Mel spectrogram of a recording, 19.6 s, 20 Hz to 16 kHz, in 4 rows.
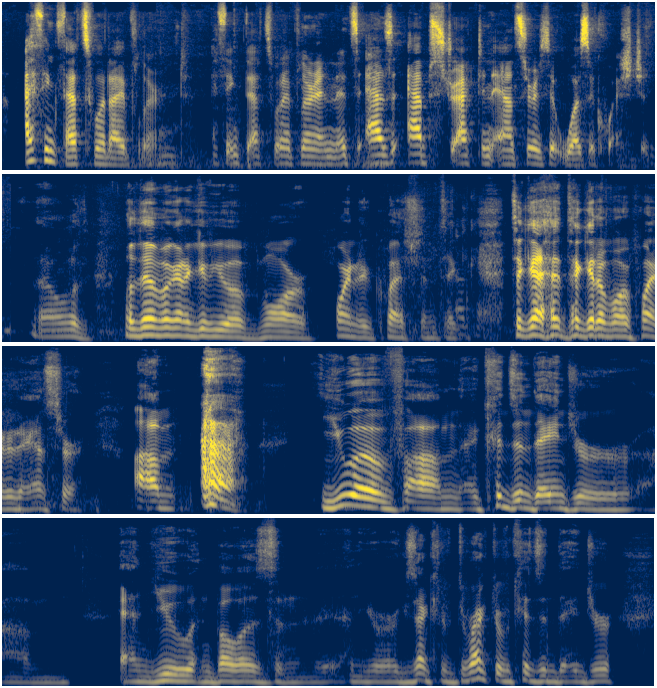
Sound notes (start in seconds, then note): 11.3 cough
